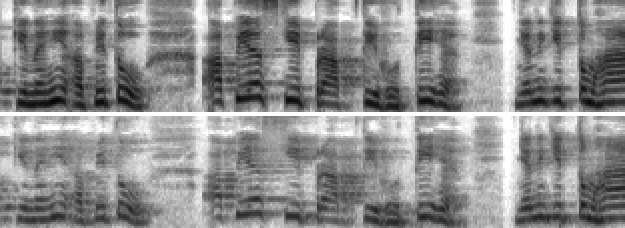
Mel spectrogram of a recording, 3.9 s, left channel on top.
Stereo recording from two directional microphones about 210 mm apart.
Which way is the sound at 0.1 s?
45° left (ahead or behind).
